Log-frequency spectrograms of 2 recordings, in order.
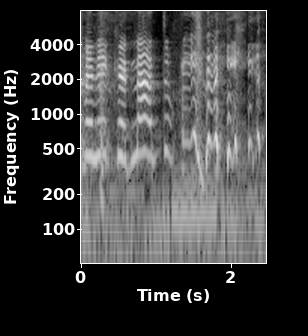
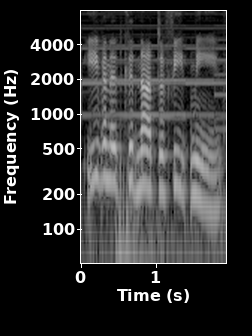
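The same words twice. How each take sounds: First: It is said in a put-on evil villain voice. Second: It is said in a normal reading voice.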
